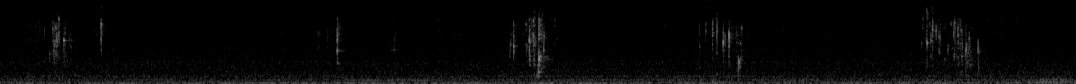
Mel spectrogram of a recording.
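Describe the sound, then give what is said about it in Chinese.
Water dripping: a few isolated drops and small wet clusters fall at irregular intervals, faint and clear against a quiet low background hiss. “对，是水的声音。”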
